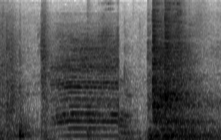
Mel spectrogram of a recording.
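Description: A lamb bleats once, a single wavering call lasting under a second, followed near the end by a louder, short burst of noise.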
